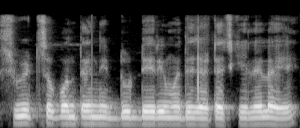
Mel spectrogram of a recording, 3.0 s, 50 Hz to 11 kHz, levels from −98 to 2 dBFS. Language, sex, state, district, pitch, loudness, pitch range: Marathi, male, Maharashtra, Dhule, 125 Hz, -15 LUFS, 120-130 Hz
